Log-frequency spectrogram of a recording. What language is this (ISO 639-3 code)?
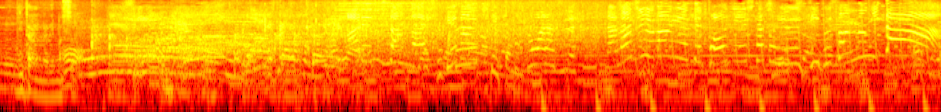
jpn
